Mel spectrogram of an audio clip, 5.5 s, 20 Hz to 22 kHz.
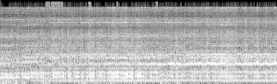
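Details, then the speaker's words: Used Traxxas Jato 2.5 nitro RC truck with two-speed, idle gap opened slightly for more air: steady, high, even buzz holding pitch without stumbling or surging; running well with no air leaks. "all right we we don't need to listen to this one anymore this one is running good no air leaks I mean this is what you want right here when you buy a used RC car"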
